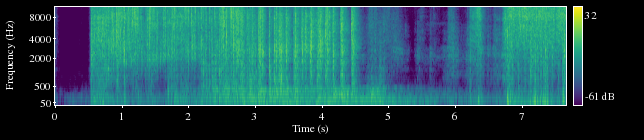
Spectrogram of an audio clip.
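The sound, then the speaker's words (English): Loud papery flicking of tarot cards being reverse shuffled, a dense rapid riffle running for about seven seconds with a brief softer lull near the end, no voices. “I like the reverse shuffle sound a lot.”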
